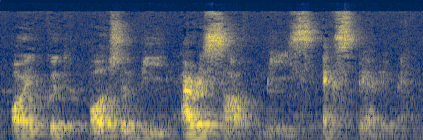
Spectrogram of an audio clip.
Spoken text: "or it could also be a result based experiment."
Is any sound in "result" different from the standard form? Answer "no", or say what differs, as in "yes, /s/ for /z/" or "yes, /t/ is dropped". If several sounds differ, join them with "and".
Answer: yes, /s/ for /z/ and /l/ is dropped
